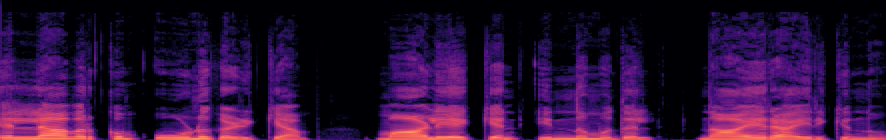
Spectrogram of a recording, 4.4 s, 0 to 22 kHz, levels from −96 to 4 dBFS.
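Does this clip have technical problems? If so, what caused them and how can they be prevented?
No, no technical faults here.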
